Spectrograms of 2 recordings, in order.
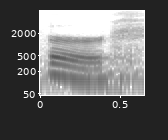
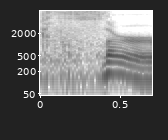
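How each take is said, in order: First: It begins with a plain t sound. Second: It begins with a soft th sound. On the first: The speaker calls it right. "but it's tur" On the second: The speaker calls it wrong. "it looks like thur"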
